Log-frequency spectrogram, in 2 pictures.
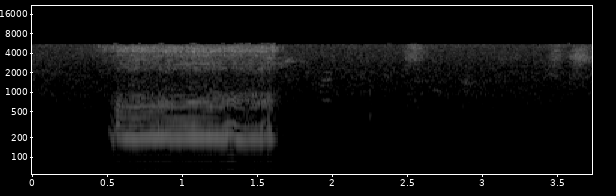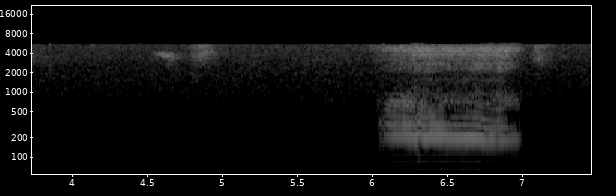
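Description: A Shih Tzu snores in two long, rattling, low-pitched breaths separated by a quiet pause.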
